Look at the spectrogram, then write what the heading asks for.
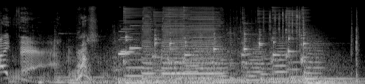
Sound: barks; horn honking

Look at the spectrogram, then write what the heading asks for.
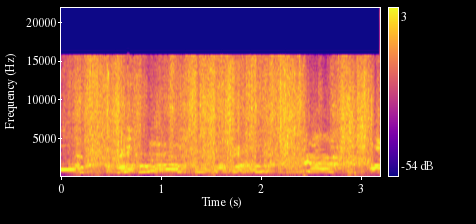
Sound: splash splash

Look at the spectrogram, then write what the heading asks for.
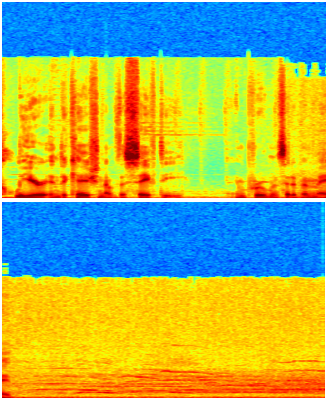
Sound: crowd cheering

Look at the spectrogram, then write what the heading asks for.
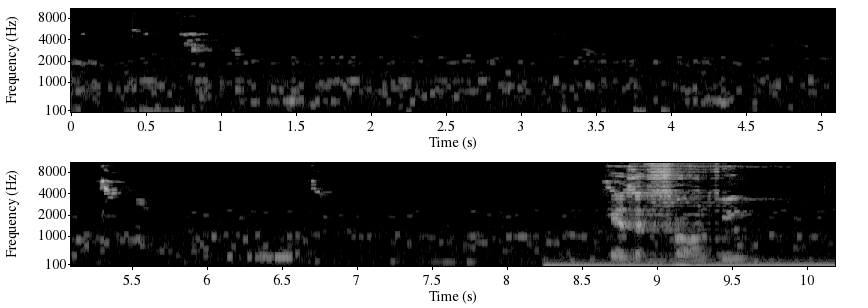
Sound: birds chirping

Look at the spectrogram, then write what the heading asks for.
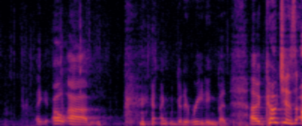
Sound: chuckles

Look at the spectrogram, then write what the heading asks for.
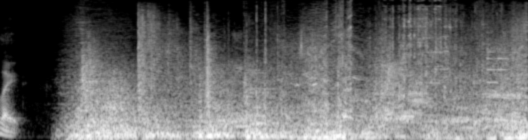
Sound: eerie sound

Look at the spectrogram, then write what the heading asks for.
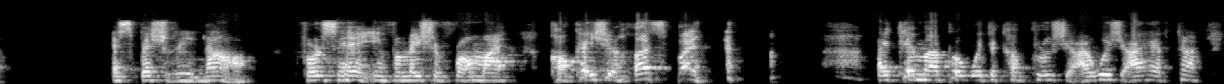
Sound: laughs

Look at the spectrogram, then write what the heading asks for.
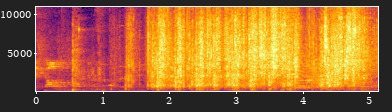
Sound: shaking noises

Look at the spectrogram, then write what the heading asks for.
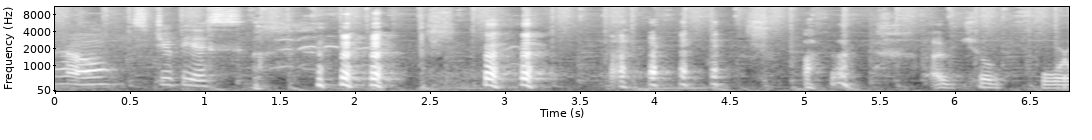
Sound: laughing

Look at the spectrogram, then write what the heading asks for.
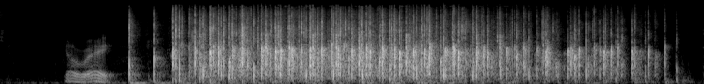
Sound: applause

